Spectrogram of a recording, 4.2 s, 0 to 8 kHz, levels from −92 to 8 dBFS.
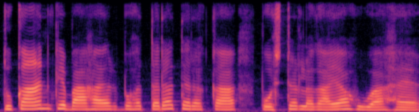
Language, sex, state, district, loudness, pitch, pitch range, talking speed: Hindi, female, Jharkhand, Ranchi, -16 LUFS, 225 Hz, 205-235 Hz, 155 wpm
